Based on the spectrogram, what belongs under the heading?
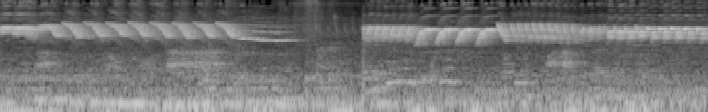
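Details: Lark giving lively 'trotolan' song: long runs of quick, repeated, slurred notes falling in pitch, a brief break, then renewed bursts of rapid ringing trills and high chatter. Low rumble underneath.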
